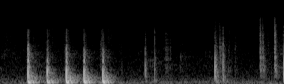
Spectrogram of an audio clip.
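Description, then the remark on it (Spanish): Five firm, evenly spaced knocks on an office door, clear, followed after a pause by a couple of lighter taps and then another quick burst of knocking. No one speaks. “Pirulo abre la puerta del despacho y aparece Cristico en uniforme de portero”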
